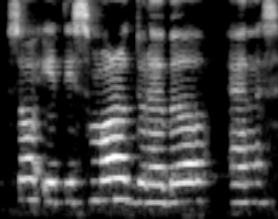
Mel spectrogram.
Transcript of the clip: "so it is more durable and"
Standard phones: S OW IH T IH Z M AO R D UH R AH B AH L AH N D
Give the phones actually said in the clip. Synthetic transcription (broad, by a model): S OW IH T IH S M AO L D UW R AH B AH L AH N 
